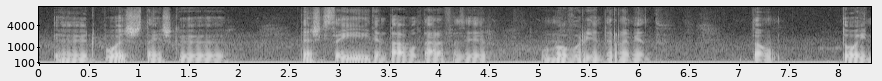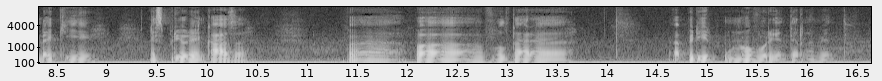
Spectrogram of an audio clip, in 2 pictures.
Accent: Guinea-Bissau; moved away as an adult; now in Portugal; nasci na Guiné-Bissau. Uh, eh, cheguei cá com 18 anos.

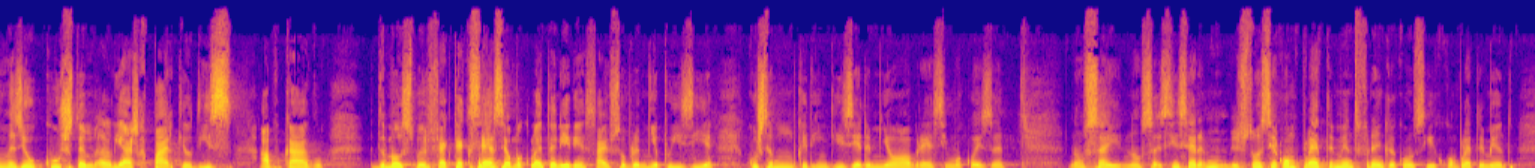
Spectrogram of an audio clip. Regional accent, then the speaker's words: Leça da Palmeira, Norte, Portugal; also born or lived in Lisbon / Sintra; porque nasci poucos meses depois em Lisboa e vivi em Sintra, cidade que hoje é património mundial. Quando tinha nove anos, fui com os meus pais para o norte de Portugal, Lessa da Palmeira, perto de Matosinhos

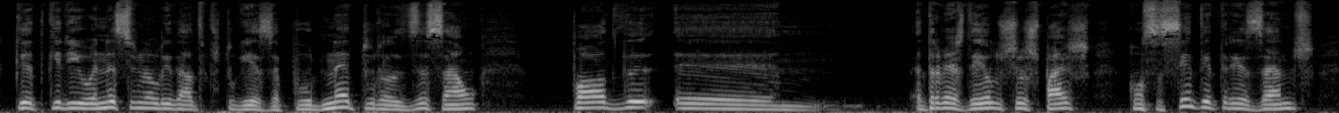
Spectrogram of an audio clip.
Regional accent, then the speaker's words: Cape Verde; sou cabo-verdiano, residente em Cabo Verde.

